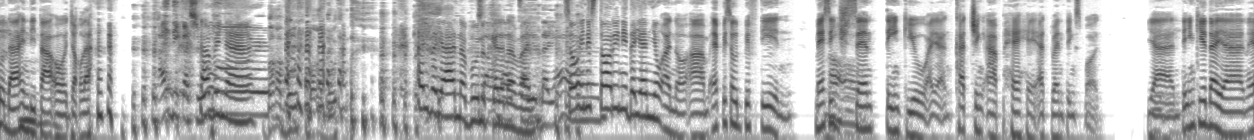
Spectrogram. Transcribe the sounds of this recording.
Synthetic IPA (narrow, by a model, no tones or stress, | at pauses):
d̪ɐhɪnd̪iːt̪aːʔod͡ʒɐkla | d̪iɐsaːbɪɲab | ɐjd̪ɐjanːɐbuːnʊt̪̚kɐnɐnɐmansowʔɪnɪst̪oːɾinɪd̪ɐjanjʊŋɐno̞ʔɐmʔɛpɪsowd̪̚fɪft̪in | mɛsɪd͡ʒsɛnt̪ːɛŋkjuʔɐ̰ja̰nkat͡ʃɪŋʔap̚hɛhɛʔɐt̪̚wɛnt̪ɪŋspɔ̰d̪̚ | jant̪ɛŋkjʊd̪ajan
